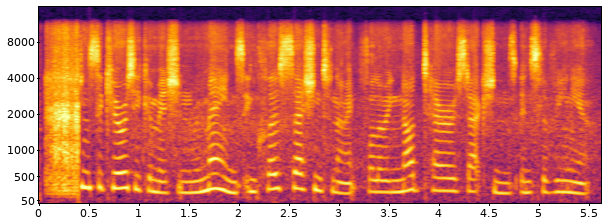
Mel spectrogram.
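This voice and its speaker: Game newsreader, played by a woman: serious, slightly high voice, noisy recording. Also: fairly even intonation, a little fast, close to an everyday voice. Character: serious female TV newsreader on security crisis. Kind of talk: broadcast news report in game cutscene. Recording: noisy old game audio.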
